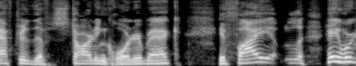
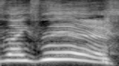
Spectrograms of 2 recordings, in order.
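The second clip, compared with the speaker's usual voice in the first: high, slow whiny mimicry; mock a whining politician in a raised pitch; 12 semitones higher than usual. Co-host showing how the candidate says things, whiny imitation. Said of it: "He needs to stop being so whiny".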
